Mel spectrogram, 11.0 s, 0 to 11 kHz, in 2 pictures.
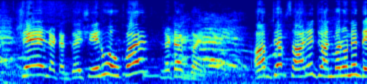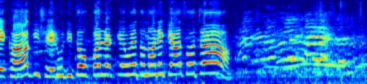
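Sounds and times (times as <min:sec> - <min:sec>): young children answering together: 0:02.7 - 0:04.3, 0:09.0 - 0:11.0.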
